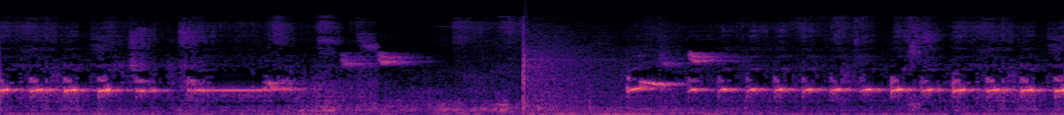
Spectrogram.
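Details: Zebra dove of the Bangkok type in strong gacor voice, giving a fast run of clipped coos on one steady pitch. The run breaks midway for a pair of rising whistled notes from another bird before the rhythmic cooing returns.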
